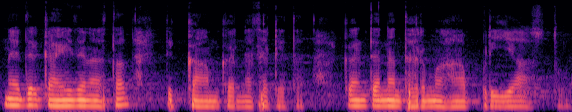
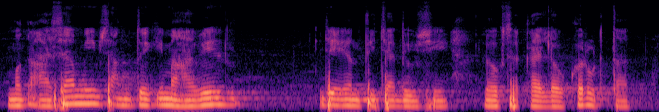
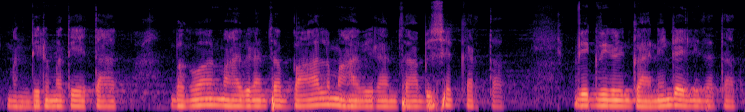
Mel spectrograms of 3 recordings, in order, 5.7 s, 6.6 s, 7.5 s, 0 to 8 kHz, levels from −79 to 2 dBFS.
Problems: background sounds at intervals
